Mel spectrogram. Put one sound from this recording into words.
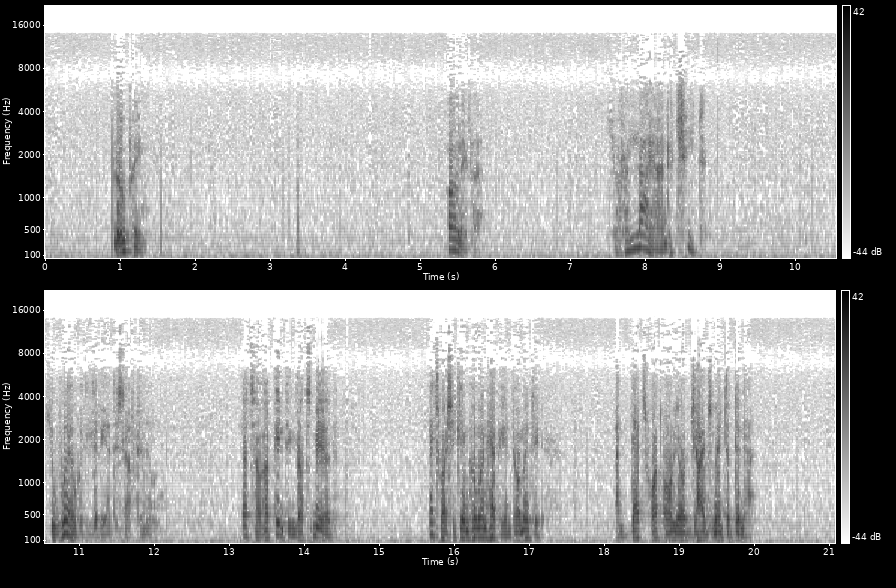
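A middle-aged man speaks in earnest, close by, with pauses.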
